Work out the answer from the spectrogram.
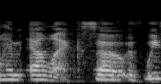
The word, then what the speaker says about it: Alex: spelled a-l-e-x most of us in the country pronounce it Alex but from where he lives in that area they call him elec so if we say Alex it's because we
